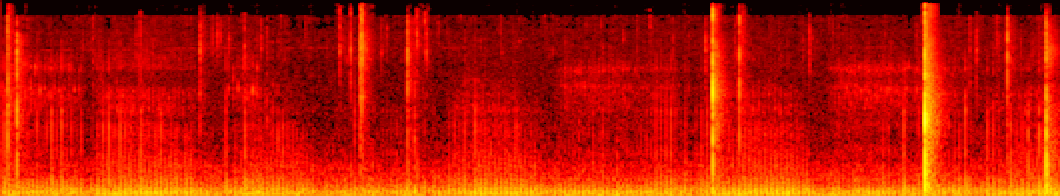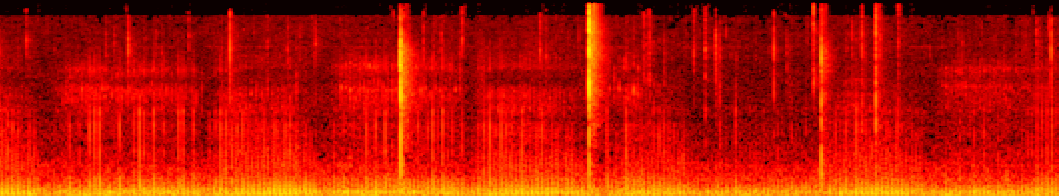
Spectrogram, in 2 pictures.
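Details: Sleeping cat purring beside a warm fireplace: a low, steady rumbling purr that swells and fades in slow breathing cycles, with sharp crackles and pops from the fire throughout.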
